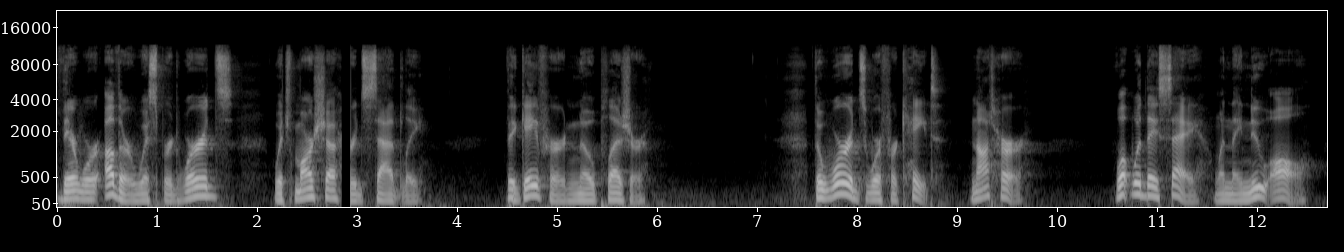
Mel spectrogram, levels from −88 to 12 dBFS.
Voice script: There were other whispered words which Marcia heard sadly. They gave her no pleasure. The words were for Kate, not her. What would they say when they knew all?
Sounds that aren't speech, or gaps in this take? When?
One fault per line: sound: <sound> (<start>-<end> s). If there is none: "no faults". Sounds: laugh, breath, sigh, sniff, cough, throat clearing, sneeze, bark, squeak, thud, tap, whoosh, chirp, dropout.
sound: dropout (2.8-2.9 s)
